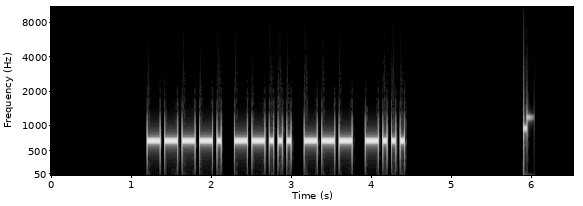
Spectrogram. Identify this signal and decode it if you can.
Morse code, heard as a keyed tone, about 22 wpm, 700 Hz. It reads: 97OB
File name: practice / 22wpm / Four Letter-Number Combinations - 22wpm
